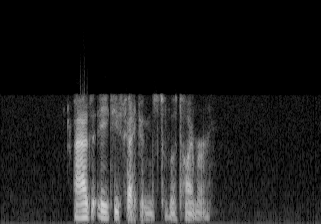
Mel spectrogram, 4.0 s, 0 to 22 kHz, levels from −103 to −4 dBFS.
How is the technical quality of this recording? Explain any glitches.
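The main problem is a short burst of AMR bit errors between about 1.46 and 1.85 s, just before "to the timer". The speech runs through the narrowband AMR mobile codec, with nothing above 4 kHz. For 17 of the 20 ms frames, a heavy share of the less protected bits arrived flipped. Something like one bit in seven is wrong, but the frames still pass their checksum. The excitation pulses land in the wrong places and the fine gain and spectral values drift. The voice keeps roughly its pitch and level but turns hoarse, scratchy and gargly for that moment.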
